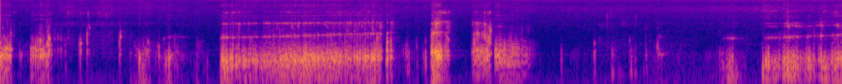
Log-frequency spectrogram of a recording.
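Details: Long low gurgling growls with short bubbling pops between them; ordinary stomach growling (borborygmi) from gut movement.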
